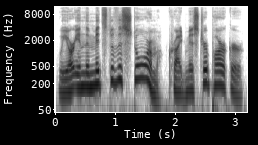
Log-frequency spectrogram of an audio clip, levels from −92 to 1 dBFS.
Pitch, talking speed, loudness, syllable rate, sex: 170 Hz, 205 wpm, -17 LUFS, 4.4 syllables/s, male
